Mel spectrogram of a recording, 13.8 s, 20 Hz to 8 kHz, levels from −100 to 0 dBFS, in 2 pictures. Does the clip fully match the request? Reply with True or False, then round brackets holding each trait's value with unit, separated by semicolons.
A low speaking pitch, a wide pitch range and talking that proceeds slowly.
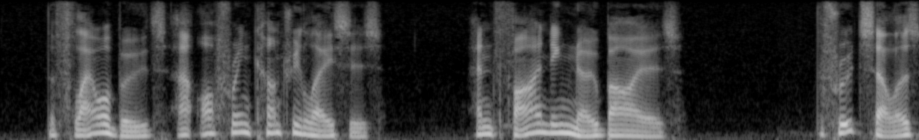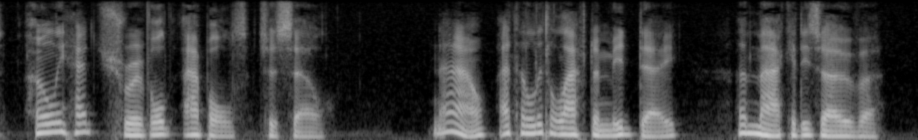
True (130 Hz; 6.4 semitones; 130 wpm)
